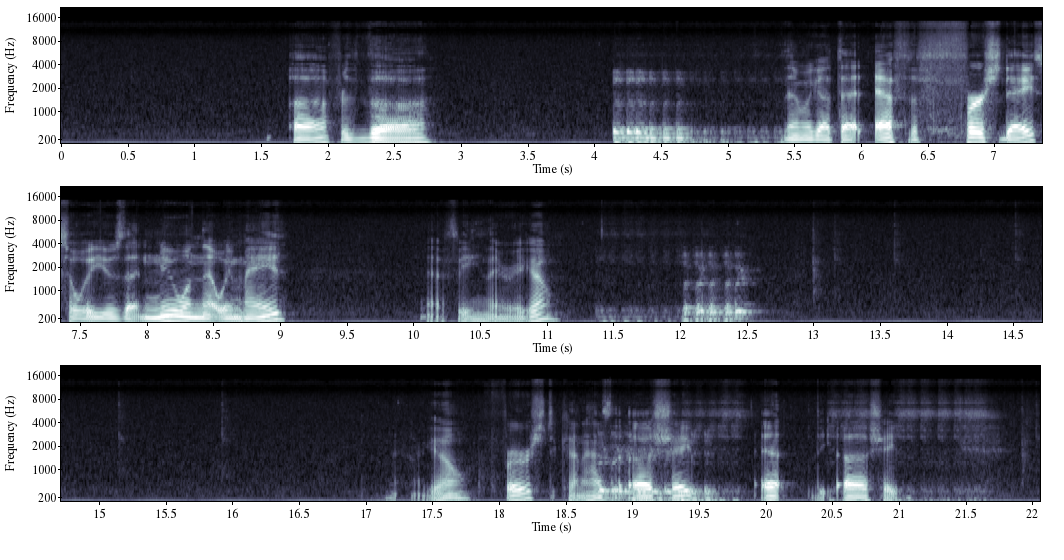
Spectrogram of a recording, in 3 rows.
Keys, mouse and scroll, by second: 4.4-5.9 drag, 7.6 ctrl+l, 7.8-9.3 middle drag, 11.6-13.5 drag, 13.2 ctrl+l, 19.0-20.7 drag.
